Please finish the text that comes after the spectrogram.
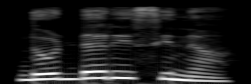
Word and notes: ದೊಡ್ಡರಿಸಿನ: doḍḍarisina

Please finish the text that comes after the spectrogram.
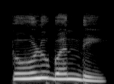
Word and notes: ತಾಳೇಬಂದು: tāḷē bandu

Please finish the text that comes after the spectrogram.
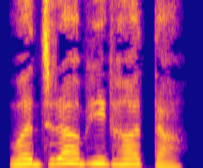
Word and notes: ವಜ್ರಾಭಿಘಾತ: Kannada

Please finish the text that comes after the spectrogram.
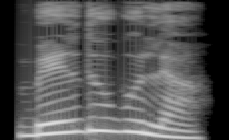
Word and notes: ಬೆಳ್ದುಗುಲ: Kannada

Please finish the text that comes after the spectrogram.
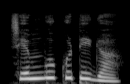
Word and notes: ಚಂಬುಕುಟ್ಟಗ: cambukuṭṭaga

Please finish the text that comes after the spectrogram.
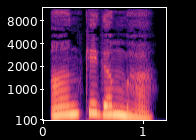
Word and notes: ಆಂಕೆಗಂಭ: Kannada

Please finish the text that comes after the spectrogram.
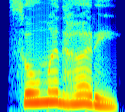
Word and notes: ಸಮುದ್ರ: Kannada

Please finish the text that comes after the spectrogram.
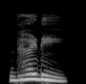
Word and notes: ಧಡಿ: Kannada

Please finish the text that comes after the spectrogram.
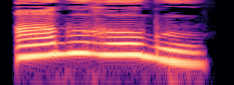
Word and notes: ಆಗುಹೋಗು: āgu hōgu

